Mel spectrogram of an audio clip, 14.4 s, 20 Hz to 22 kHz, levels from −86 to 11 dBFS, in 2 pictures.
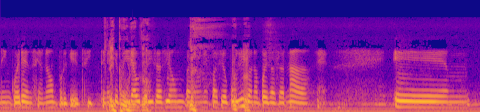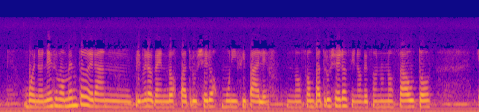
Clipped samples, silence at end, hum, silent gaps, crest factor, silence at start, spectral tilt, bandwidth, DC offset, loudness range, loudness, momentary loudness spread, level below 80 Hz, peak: under 0.1%; 0 s; 50 Hz at -30 dBFS; none; 12 dB; 0 s; -6.5 dB/octave; 11.5 kHz; 1%; 2 LU; -12 LUFS; 16 LU; -26 dBFS; 0 dBFS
